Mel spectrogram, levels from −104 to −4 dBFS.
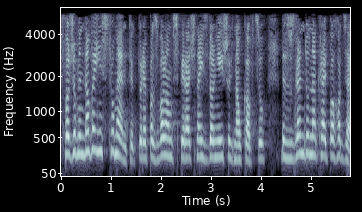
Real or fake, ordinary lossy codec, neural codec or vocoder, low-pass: real; MP3, 48 kbps; none; 5.4 kHz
